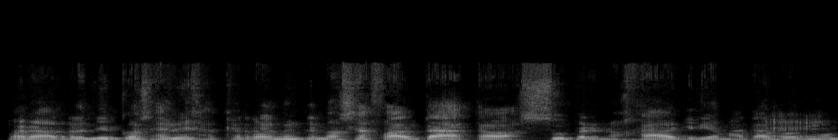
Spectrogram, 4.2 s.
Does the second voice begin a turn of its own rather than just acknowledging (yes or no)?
yes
